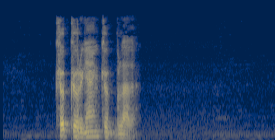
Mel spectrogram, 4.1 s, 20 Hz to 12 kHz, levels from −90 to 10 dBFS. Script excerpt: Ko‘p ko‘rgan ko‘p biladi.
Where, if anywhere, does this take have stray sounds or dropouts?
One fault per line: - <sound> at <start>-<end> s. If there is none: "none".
none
